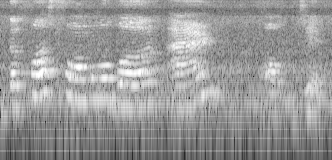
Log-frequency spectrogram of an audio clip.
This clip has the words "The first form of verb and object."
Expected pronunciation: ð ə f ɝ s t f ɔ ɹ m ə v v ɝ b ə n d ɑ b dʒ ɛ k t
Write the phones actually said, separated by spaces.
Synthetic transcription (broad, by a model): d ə f ɝ s t f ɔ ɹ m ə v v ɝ ə n d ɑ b dʒ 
